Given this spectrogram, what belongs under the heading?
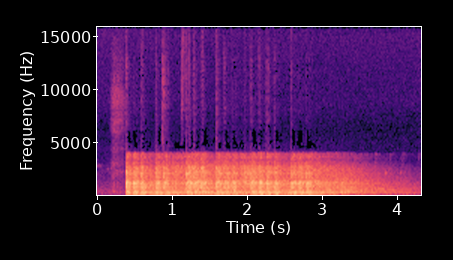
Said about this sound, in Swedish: Det blir tyst och sen hörs flera skott.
